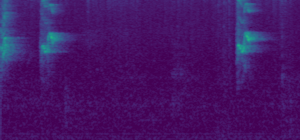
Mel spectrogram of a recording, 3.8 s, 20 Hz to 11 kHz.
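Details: Barn swallows raising chicks at the nest, filmed with a Canon EOS 7D camera: three brief bursts of high, sharp chirping, one at the start, one half a second later and one near three seconds, with quiet between.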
